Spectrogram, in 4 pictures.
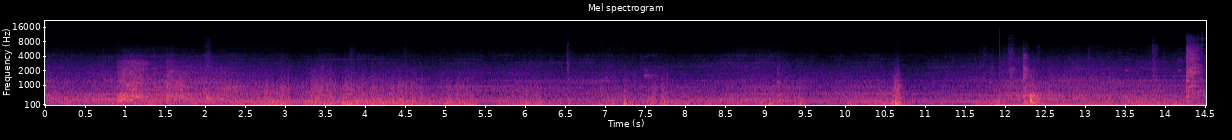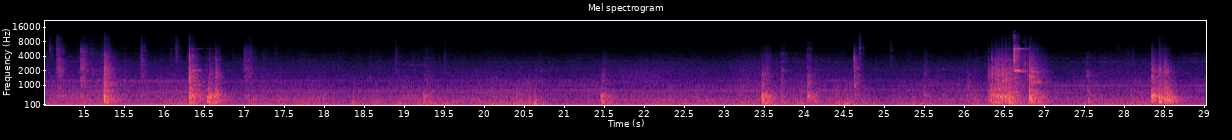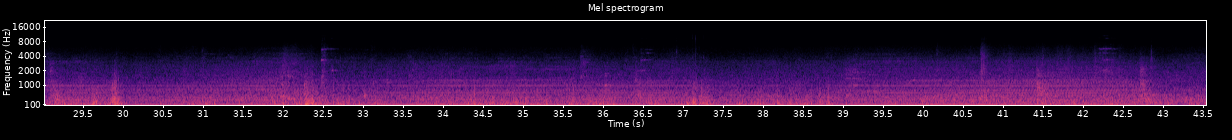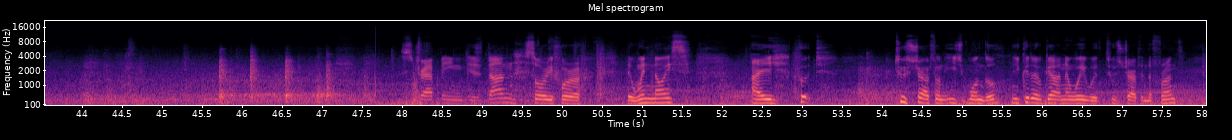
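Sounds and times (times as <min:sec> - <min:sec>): steady engine hum: 0:00.0 - 0:58.0
wind buffeting microphone: 0:00.0 - 0:58.0
metallic clanks from straps and winches: 0:13.5 - 0:17.4, 0:26.0 - 0:27.1.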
